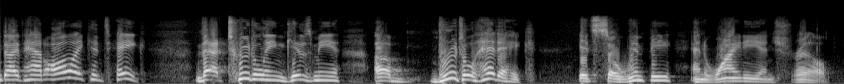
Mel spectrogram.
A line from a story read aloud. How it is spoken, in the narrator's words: exclaimed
